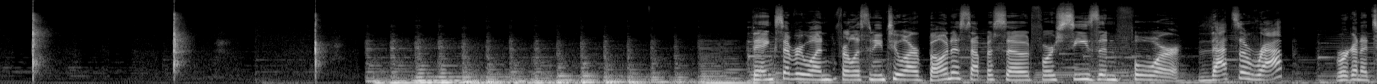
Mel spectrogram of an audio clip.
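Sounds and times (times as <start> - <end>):
slow hand claps: 0.3 - 0.6, 1.7 - 2.1, 3.2 - 3.4
loud music: 2.6 - 8.6
speech: 7.6 - 13.7.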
